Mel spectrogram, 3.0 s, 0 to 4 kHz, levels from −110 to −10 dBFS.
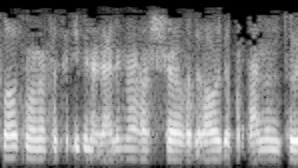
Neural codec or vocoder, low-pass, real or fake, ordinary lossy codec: autoencoder, 48 kHz, 32 numbers a frame, DAC-VAE, trained on Japanese speech; 3.6 kHz; fake; MP3, 16 kbps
